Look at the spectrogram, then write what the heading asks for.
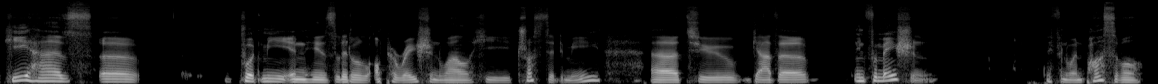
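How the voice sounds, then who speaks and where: A man playing an urgent colony insider in a tabletop roleplay, speaking insistently and haltingly as he warns of danger. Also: fairly low pitch, lively intonation, a little mellow, dry recording, clean studio sound. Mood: grave warning. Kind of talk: improvised in-character roleplay.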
